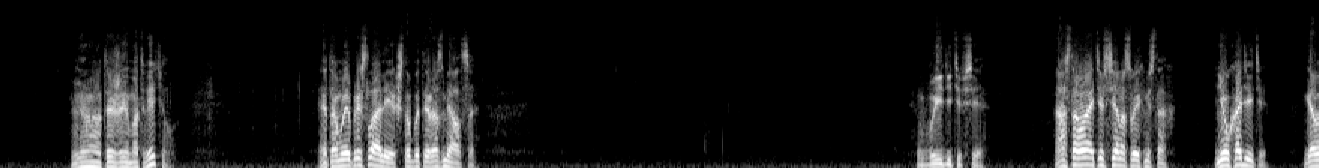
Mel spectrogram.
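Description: A middle-aged man speaks close by in a low, tense voice.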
